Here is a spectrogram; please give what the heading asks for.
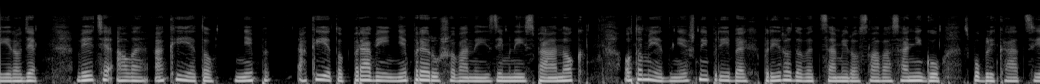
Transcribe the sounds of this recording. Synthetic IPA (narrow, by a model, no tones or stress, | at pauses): iːɾɔɟɛʋɪɛcɛʔalɛakit̪ɔ | akiːjɛt̪ɔpɾaʋiːɲɛpɾɛɾuʃɔʋaniːzimniːspaːnɔkʔɔt̪ɔmjɛd̪ɲɛʃniːpɾiːbɛxpɾiːɾɔd̪ɔʋɛt͡samiɾɔslaʋasaɲiɡuspublikaːt͡siɛ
